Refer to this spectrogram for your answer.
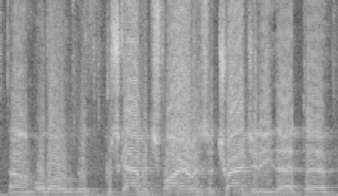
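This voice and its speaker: With noticeable background noise and audible room echo, a man talks in a flat monotone at a fairly high pitch. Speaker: township committee official. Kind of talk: public meeting remarks; reading a proclamation. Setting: township meeting room. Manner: loud.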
